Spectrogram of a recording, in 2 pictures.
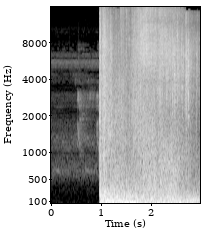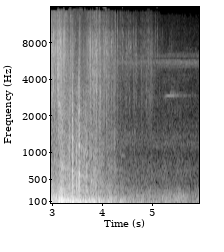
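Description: A loud explosion booms and rumbles, then fades.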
